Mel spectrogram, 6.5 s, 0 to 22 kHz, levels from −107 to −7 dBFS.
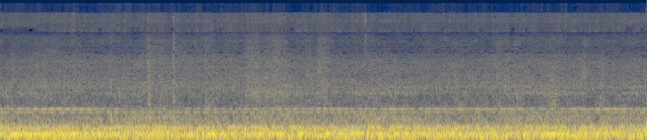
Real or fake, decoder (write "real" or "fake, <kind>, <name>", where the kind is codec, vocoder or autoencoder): fake, autoencoder, DAC-VAE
